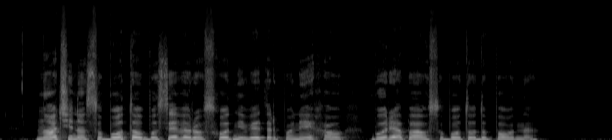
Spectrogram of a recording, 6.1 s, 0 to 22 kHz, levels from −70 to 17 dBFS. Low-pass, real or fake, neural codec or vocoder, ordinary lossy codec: none; fake; vocoder, 44.1 kHz, 128 mel bands every 512 samples, BigVGAN v2; none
